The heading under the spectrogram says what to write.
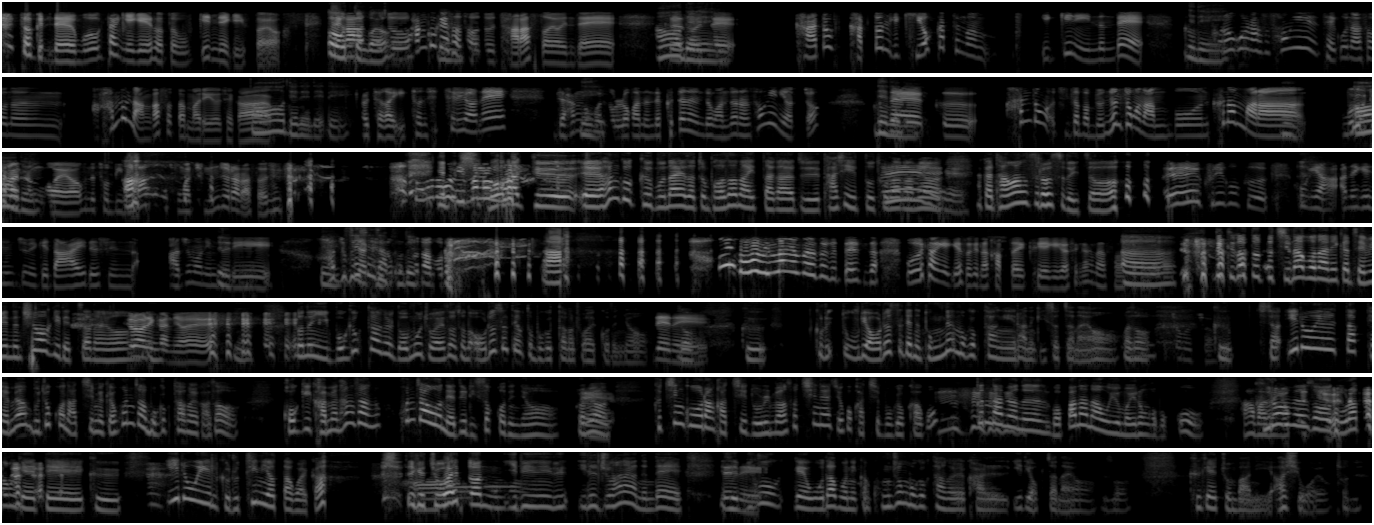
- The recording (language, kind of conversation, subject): Korean, unstructured, 일상 속에서 나를 행복하게 만드는 작은 순간은 무엇인가요?
- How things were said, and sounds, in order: tapping; other background noise; laughing while speaking: "목욕탕을"; laughing while speaking: "아"; laugh; distorted speech; laughing while speaking: "진짜. 너무, 너무 민망한 거예요"; laugh; laugh; laughing while speaking: "쳐다 보러"; laugh; laughing while speaking: "아"; laugh; laughing while speaking: "말씀드렸어요"; laugh; laugh; laugh; laugh; laugh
